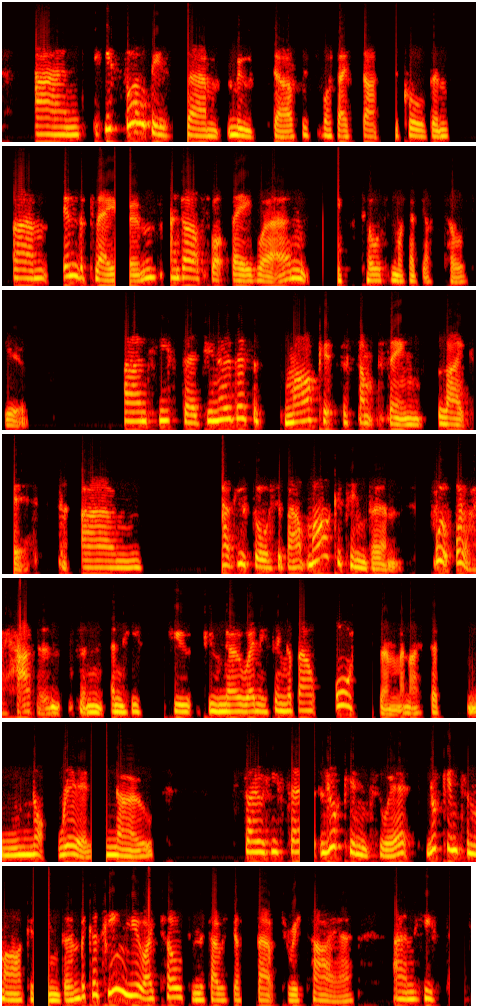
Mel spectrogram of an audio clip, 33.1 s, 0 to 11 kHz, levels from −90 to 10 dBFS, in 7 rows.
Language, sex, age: English, female, 50-69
